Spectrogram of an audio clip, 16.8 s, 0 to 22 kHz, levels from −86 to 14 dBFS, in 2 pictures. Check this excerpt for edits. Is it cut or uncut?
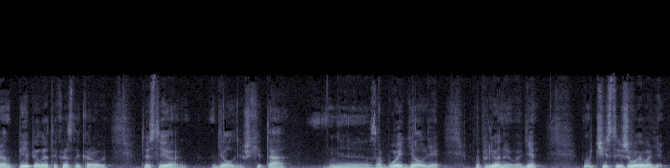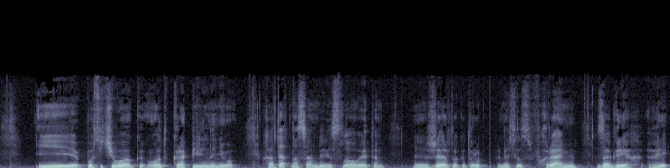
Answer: cut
